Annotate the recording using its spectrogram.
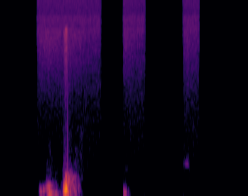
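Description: A few soft, low thuds close to the microphone: two close together about half a second in and one more just after a second.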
